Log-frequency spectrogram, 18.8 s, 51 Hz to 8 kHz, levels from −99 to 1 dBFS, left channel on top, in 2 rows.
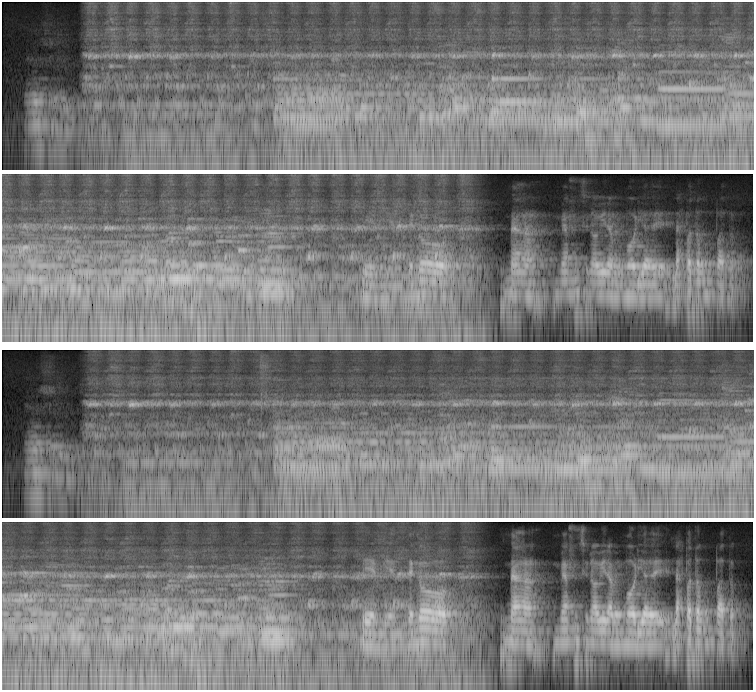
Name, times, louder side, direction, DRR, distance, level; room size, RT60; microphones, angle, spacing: voice 1, 0.3-1.0 6.7-7.8 11.4-13.2, equal, 50° right, -7 dB, 1.5 m, -37 dB
sound 1, 1.0-15.3, left 2 dB, 50° left, 1.1 m, -36 dB
sound 2, 1.5-15.4, equal, 70° left, 1.4 m, -43 dB
sound 3, 3.4-12.9, left 1 dB, 10° right, 1.9 m, -30 dB
voice 2, 13.8-15.0 15.6-18.6, right 4 dB, 80° right, 9 dB, 0.5 m, -29 dB
9.4 x 5.3 x 2.4 m, 1.0 s
head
